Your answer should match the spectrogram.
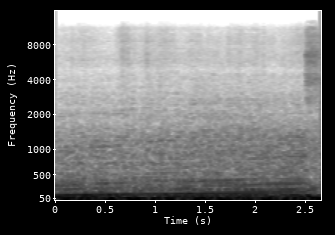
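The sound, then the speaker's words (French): The four-cylinder engine of a Volvo XC90 SUV hums steadily while driving, a smooth low rumble with a faint rise near the end and no voices. “Il y a une rondeur, euh, une souplesse aussi dans la conduite de ce 4 cylindres.”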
